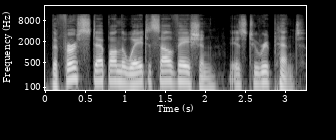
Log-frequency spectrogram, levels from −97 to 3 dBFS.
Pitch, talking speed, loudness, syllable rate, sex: 125 Hz, 200 wpm, -18 LUFS, 4.8 syllables/s, male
